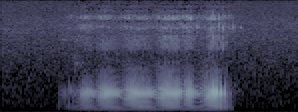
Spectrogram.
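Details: Pug snoring while lying on owner's foot: a single buzzing, vibrating snore just over a second long in a quiet room.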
